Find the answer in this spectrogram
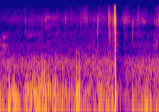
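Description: A football struck hard once near the end, a single sharp smack of boot on ball, over low, uneven outdoor noise.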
